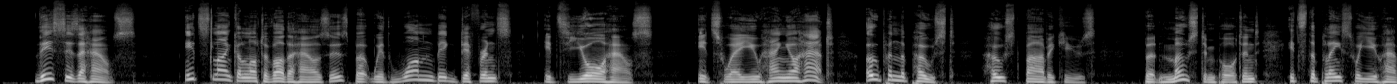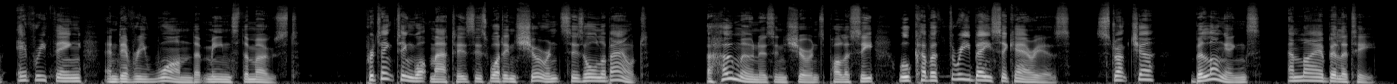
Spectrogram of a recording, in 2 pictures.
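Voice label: English UK Male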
